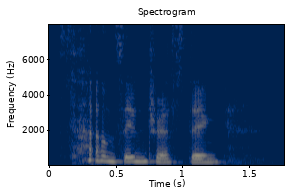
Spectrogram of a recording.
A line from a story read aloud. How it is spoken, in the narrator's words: she laughed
